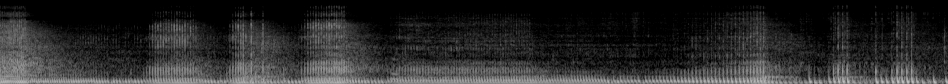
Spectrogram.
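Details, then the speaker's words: 125cc pit bike with a newly installed 26mm NIBBI carburetor, kickstarted, choke off, idling fine, then ridden: it revs unevenly and bogs on throttle. The rider suspects it is not getting enough fuel and changes to a 40 pilot jet and a bigger main jet. "Alright, I'm gonna go take it for a ride. Let's see. Ooh, it sounds like it's bogging a little bit."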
